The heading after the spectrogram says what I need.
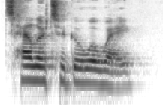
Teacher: the sound on to gets reduced to a schwa, so it sounds more like t.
